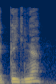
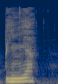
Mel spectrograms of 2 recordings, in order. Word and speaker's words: Pigna: Otro más, miren, una novela de otro cariz, de otro tipo distinto, argentina, la escribe un gran historiador, Felipe Pigna, o Piña, con G, Pigna se escribe, pero creo que se pronuncia Piña, y se llama Conspiración en Londres.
